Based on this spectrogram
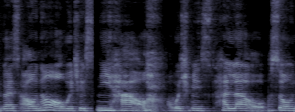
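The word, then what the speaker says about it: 你好: all know which is niow which means hello So niow based on the pronunciation it's n i is the sound of knee after you type an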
